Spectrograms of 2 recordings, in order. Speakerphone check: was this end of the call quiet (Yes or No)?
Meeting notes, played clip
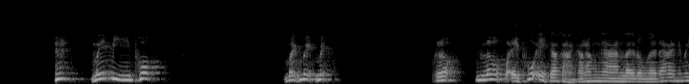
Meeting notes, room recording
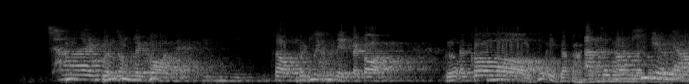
No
